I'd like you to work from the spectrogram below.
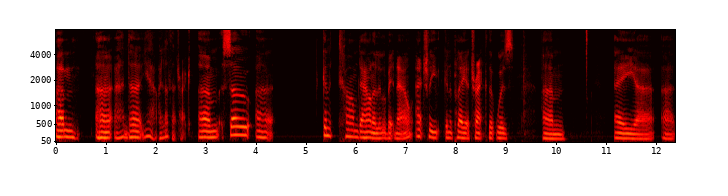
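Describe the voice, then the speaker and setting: Very slow and very deep, a woman's low voice has a dark, mellow tone, ordinary pitch variation and big swings in loudness. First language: German. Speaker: radio DJ. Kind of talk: radio show links. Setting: studio. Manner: halting.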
